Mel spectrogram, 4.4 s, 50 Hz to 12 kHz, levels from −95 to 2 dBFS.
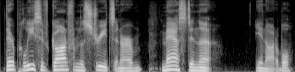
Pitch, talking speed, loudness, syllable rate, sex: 145 Hz, 175 wpm, -18 LUFS, 5.8 syllables/s, male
